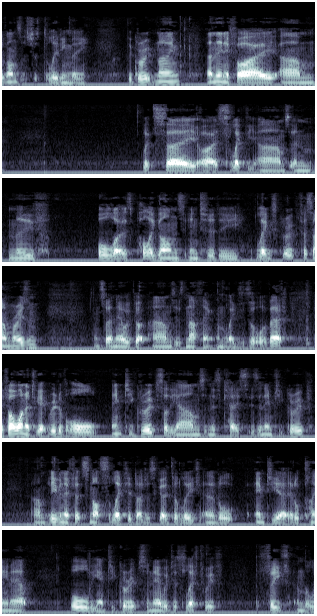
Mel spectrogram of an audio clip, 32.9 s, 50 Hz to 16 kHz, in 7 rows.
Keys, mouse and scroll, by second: 2.4-3.3 typing, 7.8-10.2 drag, 11.8 click, 16.2-19.8 drag, 24.1 ctrl+click, 26.0-26.6 drag, 31.2 click, 32.4-32.8 drag.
